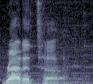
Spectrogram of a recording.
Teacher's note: Some people put the emphasis on the last syllable.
